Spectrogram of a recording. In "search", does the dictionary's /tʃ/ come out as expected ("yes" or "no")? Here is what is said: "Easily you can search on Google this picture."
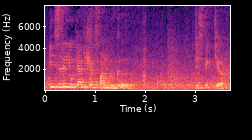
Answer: no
